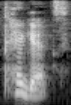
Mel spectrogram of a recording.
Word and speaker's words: Piggott: pronounce your last name for me so I Okay, so it's Pigott. So think of it like picket picket fence, but you pronounce the G. Pigott.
